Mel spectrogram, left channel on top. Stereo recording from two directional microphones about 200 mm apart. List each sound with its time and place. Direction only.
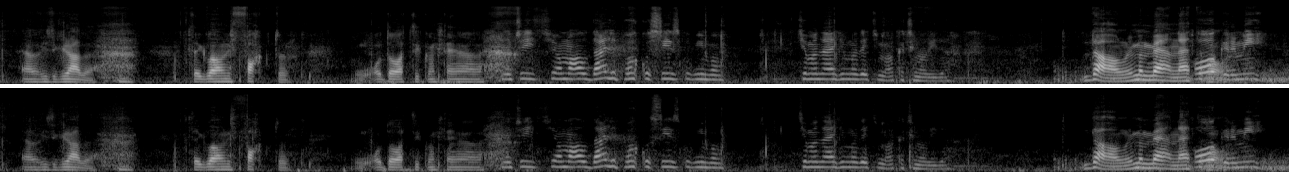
0.0 s a sound: 25° left (ahead or behind)
0.4 s speech: 10° left (ahead or behind)
1.9 s speech: 5° right (ahead or behind)
3.8 s speech: 15° right (ahead or behind)
4.6 s speech: 10° left (ahead or behind)
5.1 s speech: 10° right (ahead or behind)
5.9 s speech: 15° right (ahead or behind)
7.0 s speech: 10° right (ahead or behind)
10.9 s speech: centre (ahead or behind)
